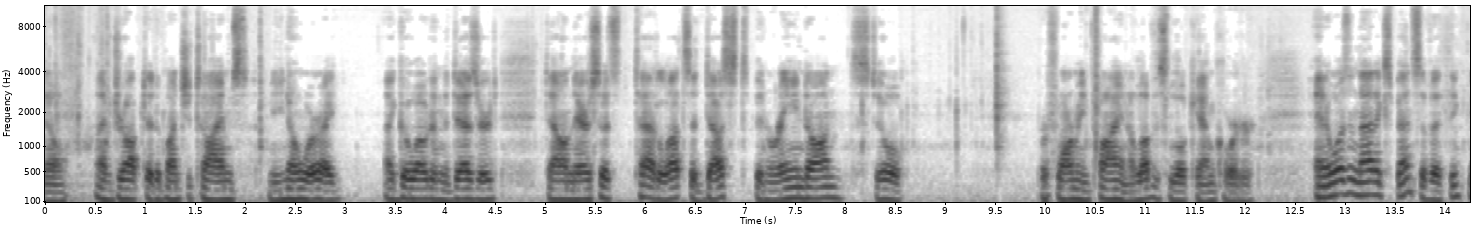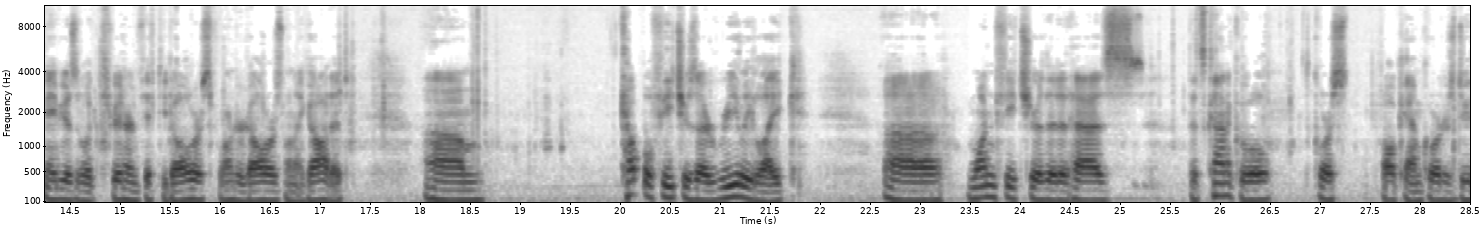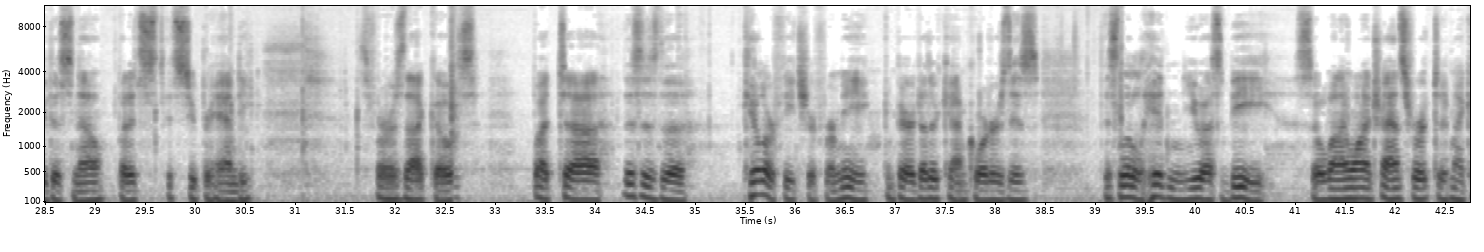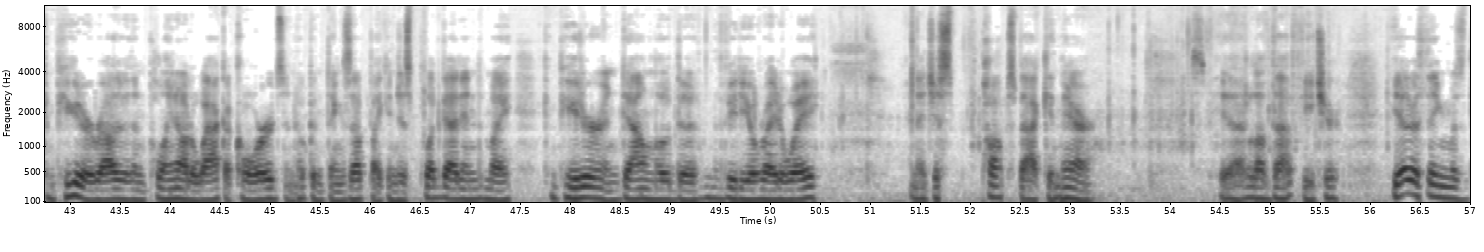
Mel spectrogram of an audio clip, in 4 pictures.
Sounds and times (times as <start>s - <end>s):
Speech: 0.0s - 8.6s, 10.0s - 12.1s, 12.7s - 17.3s, 18.1s - 18.7s, 20.0s - 21.9s, 22.6s - 30.6s, 31.6s - 32.8s, 33.4s - 38.5s, 39.1s - 50.5s, 51.4s - 53.3s, 54.2s - 57.0s
Inside, small room: 0.0s - 57.0s.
